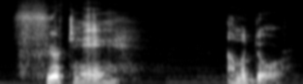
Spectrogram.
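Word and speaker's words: Fuerte Amador: Anyway, tomorrow we are arriving in uh Fert Amadore. Excuse my pronunciation.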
